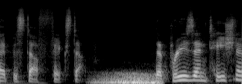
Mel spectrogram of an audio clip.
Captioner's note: air whooshing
